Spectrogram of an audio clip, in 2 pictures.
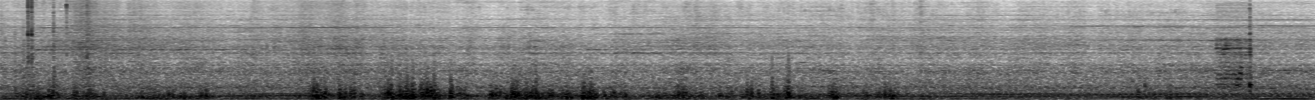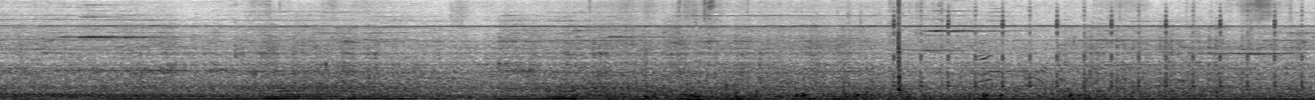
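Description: Freight train cars rolling past a grade crossing, heard from inside a waiting car: wheels clattering over the rails, loudest in the first ten seconds or so. After that the sound settles to a lower, steadier rumble.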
